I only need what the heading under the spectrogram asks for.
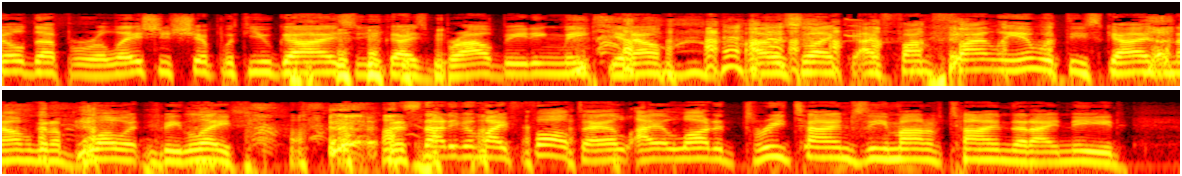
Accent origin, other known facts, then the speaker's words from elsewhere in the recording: Boston, Massachusetts, United States; You guys are probably arguably the worst drivers I've ever been around, and I'm coming from Boston.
